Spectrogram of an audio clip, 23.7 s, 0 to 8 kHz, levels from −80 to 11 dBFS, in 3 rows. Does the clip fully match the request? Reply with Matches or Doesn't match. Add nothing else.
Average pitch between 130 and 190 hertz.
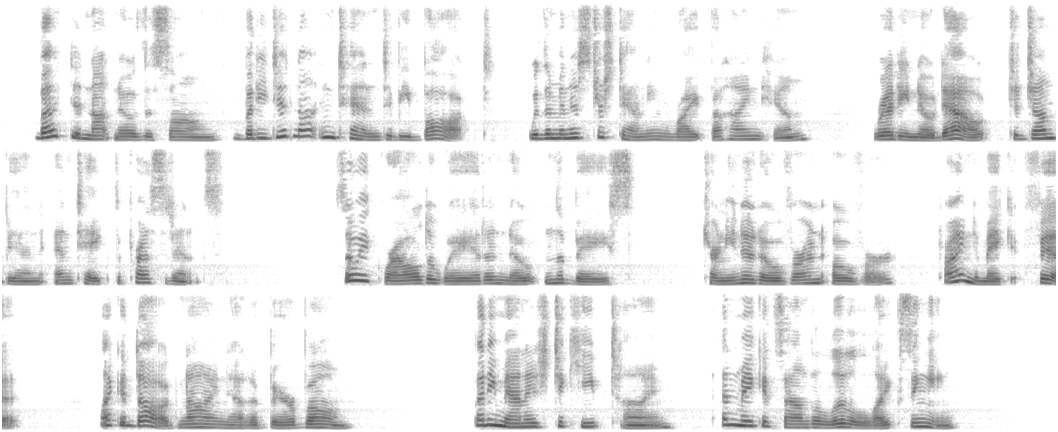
Matches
